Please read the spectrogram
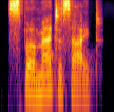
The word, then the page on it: Spermatocyte: Indian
